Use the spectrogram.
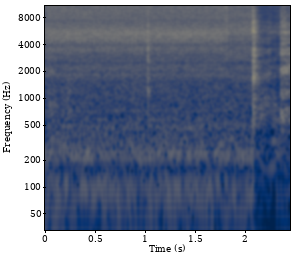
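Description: Soft, steady sizzling hiss of ground beef browning in a pan, with a brief utensil clink near the end.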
